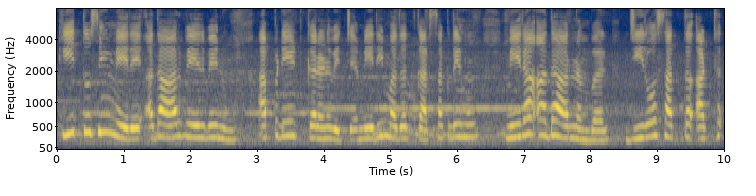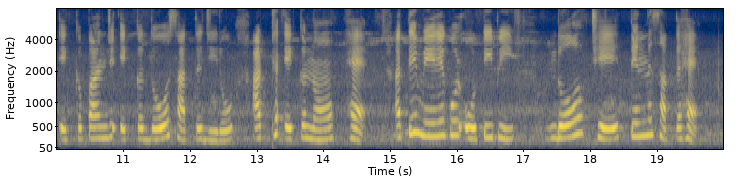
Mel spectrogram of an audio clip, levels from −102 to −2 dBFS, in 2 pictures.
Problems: none marked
